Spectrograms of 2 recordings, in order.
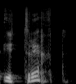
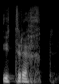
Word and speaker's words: Utrecht: Och, men sen blir han ändå värvad av Utrecht. – Tack för uttalet. – Det var ju bra ju. – Vill du säga det en gång till? – Utrecht.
